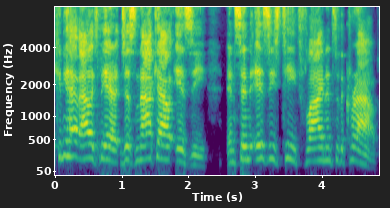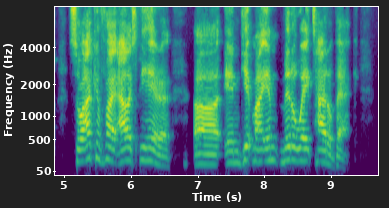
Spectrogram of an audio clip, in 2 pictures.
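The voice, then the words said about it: Weak Australian accent, Robert Whittaker. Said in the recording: “my Australian accent's not very good”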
